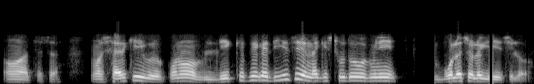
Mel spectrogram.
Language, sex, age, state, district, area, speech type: Bengali, male, 45-60, West Bengal, Dakshin Dinajpur, rural, conversation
